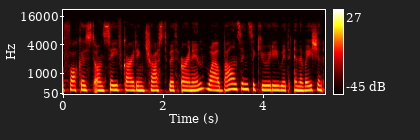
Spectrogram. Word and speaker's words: EarnIn: So Stan is actually CISO at EarnIn. Did I pronounce it correctly?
